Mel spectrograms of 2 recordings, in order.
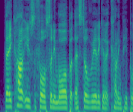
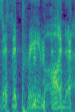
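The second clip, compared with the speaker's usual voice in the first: slow words through laughter; chuckling villain; laughing mock Palpatine; slower than usual. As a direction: savour it, laughing at yourself.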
